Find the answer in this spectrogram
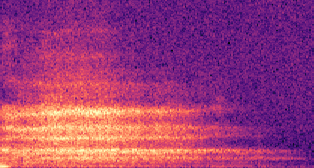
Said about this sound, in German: Wir atmen nochmal tief durch die Nase ein und halten den Atem kurz an. Und durch den Mund ausatmen.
